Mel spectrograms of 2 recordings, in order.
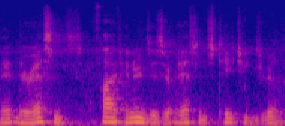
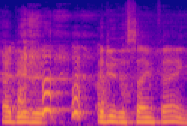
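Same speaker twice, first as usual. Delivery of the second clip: laughing; 4 semitones higher, 12 dB louder than usual. Real, not acted. Laughing admission of same habit.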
